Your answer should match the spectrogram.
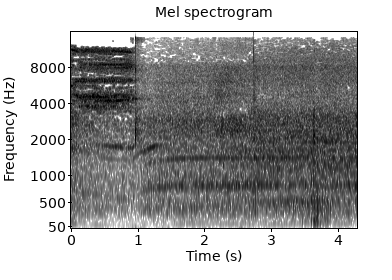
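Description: Fan-cooled electrofishing inverter running: a steady rush from its two cooling fans, with a thin electronic whine that drops to a lower pitch about a second in. A single sharp click comes near the end.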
